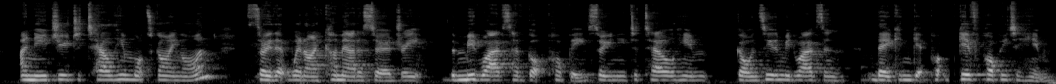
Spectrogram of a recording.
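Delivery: ordinary talk, nothing marked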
